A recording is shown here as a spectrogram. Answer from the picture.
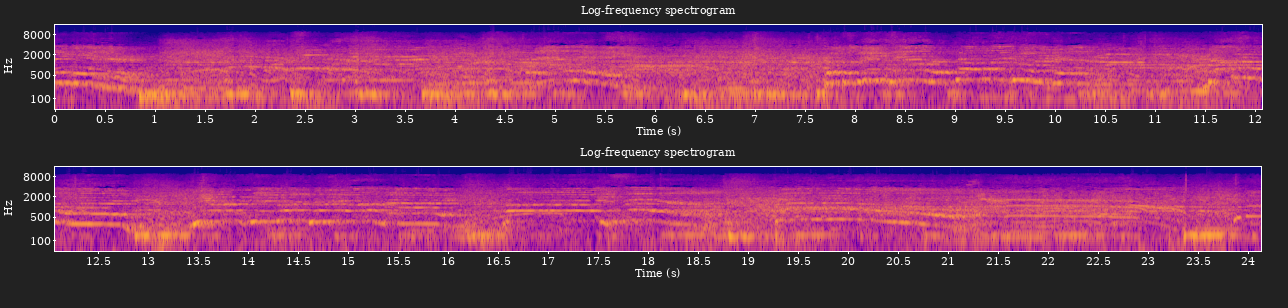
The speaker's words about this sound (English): Crowd's fired up. I saw that.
